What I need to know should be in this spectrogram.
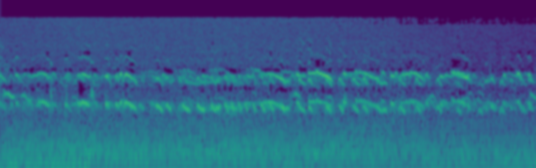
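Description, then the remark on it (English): A flock of golden plovers calls continuously in overlapping, warbling whistles, layered over a steady low roar of gas well engines. “The birds keep up an exciting caroling with background accompaniment of gas well engines roaring and boom, boom of artillery practice at Fort Chaffee across the river.”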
